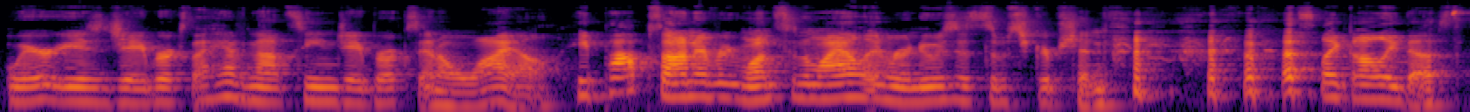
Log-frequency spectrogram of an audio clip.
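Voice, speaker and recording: A woman's voice: low-pitched, brisk, pushed and bright. A woman with a Minnesota accent giving chatty, playful live commentary on a mobile strategy game match, reacting to chat and laughing along. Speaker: esports caster.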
